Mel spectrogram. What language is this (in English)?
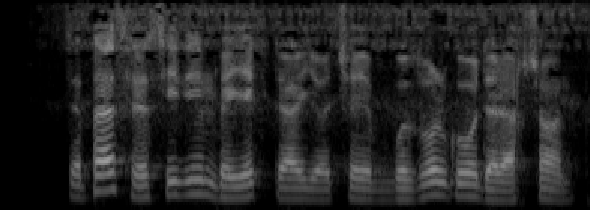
Persian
